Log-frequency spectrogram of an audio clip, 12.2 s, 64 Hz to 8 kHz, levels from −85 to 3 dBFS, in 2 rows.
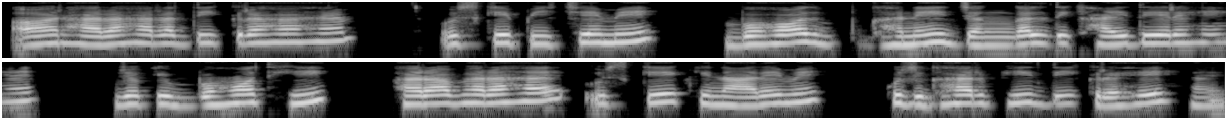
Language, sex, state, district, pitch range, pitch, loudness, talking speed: Hindi, female, Chhattisgarh, Balrampur, 220-255 Hz, 235 Hz, -17 LUFS, 150 wpm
